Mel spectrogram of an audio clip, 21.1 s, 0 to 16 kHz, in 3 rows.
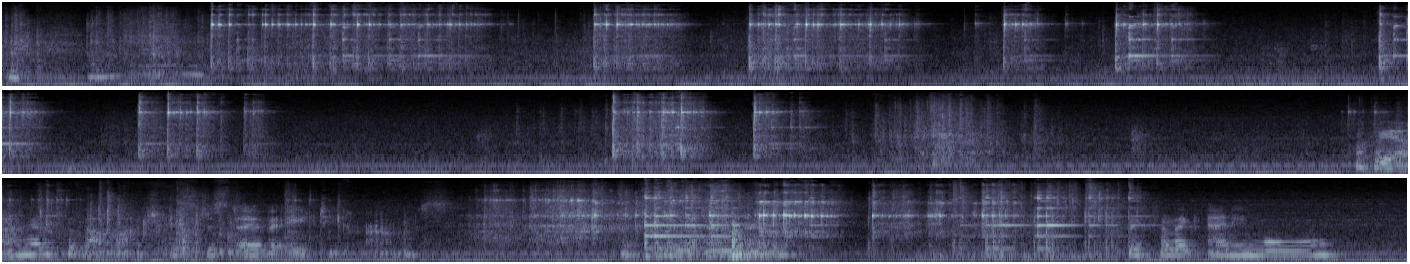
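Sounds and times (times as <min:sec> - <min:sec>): candies clattering into a bowl: 0:01.0 - 0:06.0, 0:13.8 - 0:15.7, 0:16.4 - 0:19.8.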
